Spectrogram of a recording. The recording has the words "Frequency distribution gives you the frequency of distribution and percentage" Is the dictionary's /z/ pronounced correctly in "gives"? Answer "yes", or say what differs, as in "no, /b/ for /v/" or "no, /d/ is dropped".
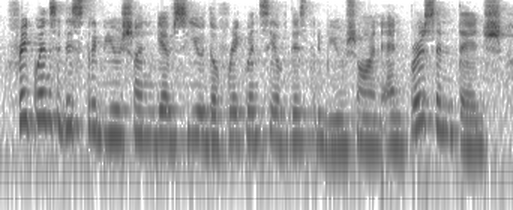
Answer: no, /s/ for /z/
